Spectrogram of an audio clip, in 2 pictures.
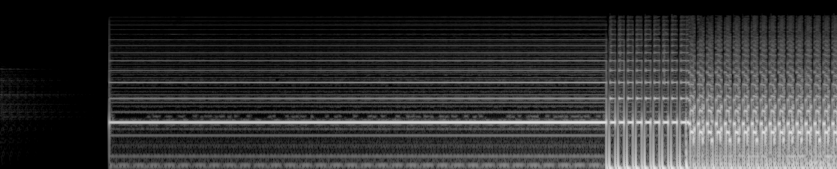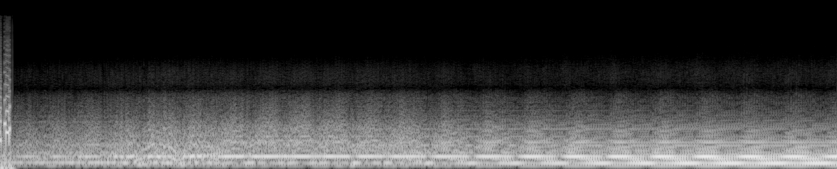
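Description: Electronic music from a synthesized electroacoustic piece. After about a second of silence, a steady synthesized tone with many overtones enters and slowly grows louder. About six seconds in it breaks into a harsh, rapidly pulsing texture, which a couple of seconds later gives way to a lower, throbbing drone.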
